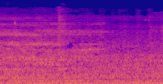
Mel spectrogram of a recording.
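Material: Nothing is struck.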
